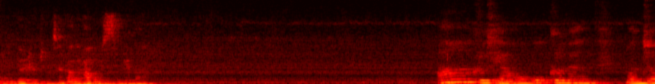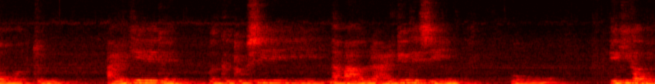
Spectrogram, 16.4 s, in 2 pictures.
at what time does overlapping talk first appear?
none

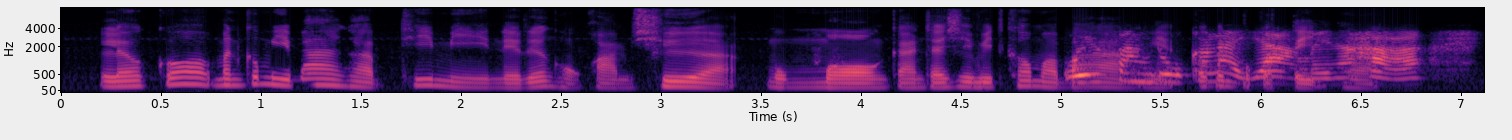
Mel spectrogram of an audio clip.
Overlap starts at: 5.0 s

